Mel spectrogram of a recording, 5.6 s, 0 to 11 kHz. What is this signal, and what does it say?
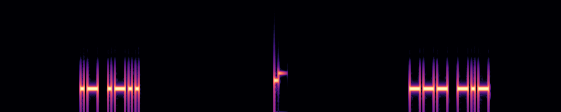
Morse code, heard as a keyed tone, about 36 wpm, 700 Hz. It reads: AL OK
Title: Top Two Letter Combinations in Words 35wpm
